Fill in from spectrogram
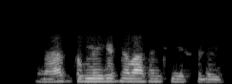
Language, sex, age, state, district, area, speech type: Kashmiri, male, 18-30, Jammu and Kashmir, Pulwama, urban, conversation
